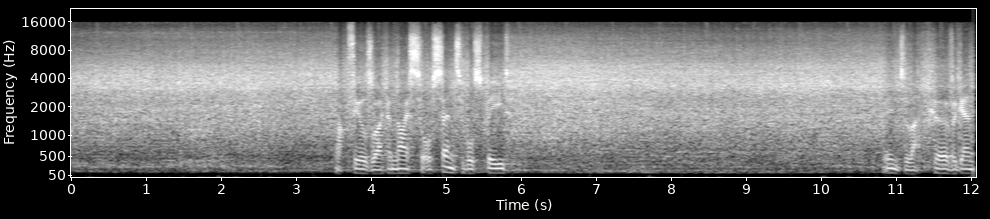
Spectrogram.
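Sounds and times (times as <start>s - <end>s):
model train running on track: 0.0s - 12.0s.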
